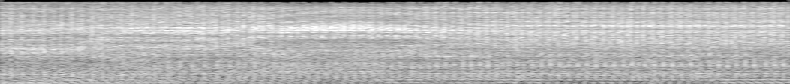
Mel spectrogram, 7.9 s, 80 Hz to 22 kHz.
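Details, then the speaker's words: 1998 Polaris 400 liquid-cooled two-stroke ATV with a new aftermarket cylinder kit, run without its airbox: fast but ragged, spluttering beat; owner suspects it is loading up, unconfirmed. "Sounds like it's like it might be fouling. Like I mean not fouling but loading up. It's hard to tell because I don't have an airbox."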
